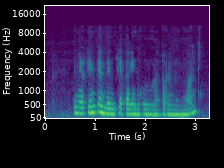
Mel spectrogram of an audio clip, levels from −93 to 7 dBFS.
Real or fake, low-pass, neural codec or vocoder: fake; 10.8 kHz; codec, 24 kHz, 1.5 kbps, HILCodec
